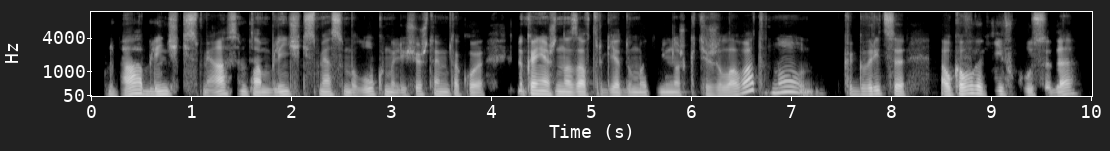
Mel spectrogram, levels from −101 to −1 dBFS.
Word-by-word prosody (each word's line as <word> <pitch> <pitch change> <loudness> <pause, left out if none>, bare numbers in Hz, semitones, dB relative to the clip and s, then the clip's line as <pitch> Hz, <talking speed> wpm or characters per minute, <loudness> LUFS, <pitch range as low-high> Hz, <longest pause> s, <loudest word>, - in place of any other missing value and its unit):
Да, 110 +7 +4
блинчики 115 0 0
с - - +2
мясом, 125 -3 0
там 100 -2 +1
блинчики 110 +3 -1
с - - +3
мясом 110 -1 +2
и - - -5
луком, 105 +3 -4
или 90 - -8
еще 105 +7 -4
что-нибудь 110 -4 -4
такое. 95 -3 -3 0.3
Ну - - -3
конечно, 125 -5 +5
на 105 - +3
завтрак 100 -2 +1
я 100 -1 +2
думаю 95 0 -4
это 100 - -15
немножко 100 -1 -4
тяжеловато, 105 - 0
но, 195 +4 -1
м, - - -11 0.3
как 110 - -10
говорится 120 -1 +1 0.3
а - - +4
у 105 - +3
кого 145 +3 +5
какие 125 0 -6
вкусы, 105 -2 -2
да? 130 +9 0
110 Hz, 200 wpm, -27 LUFS, 100-125 Hz, 0.3 s, конечно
